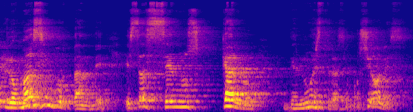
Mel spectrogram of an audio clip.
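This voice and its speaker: A priest in his sixties giving a sermon, emphatic and drawing out key words slowly. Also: fairly high pitch. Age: 60s. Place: church. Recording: echoey church with long reverb.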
